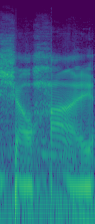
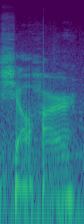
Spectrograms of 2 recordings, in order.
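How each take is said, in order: First: The word ends without an r sound. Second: The word ends with an r sound. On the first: "Xiao Hai is technically how it, it's how it is written" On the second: "Xiao Har is like Beijing dialects, northern dialects"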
